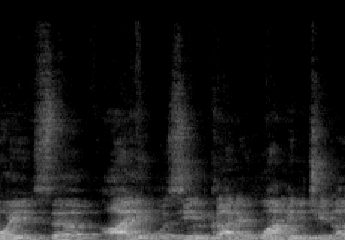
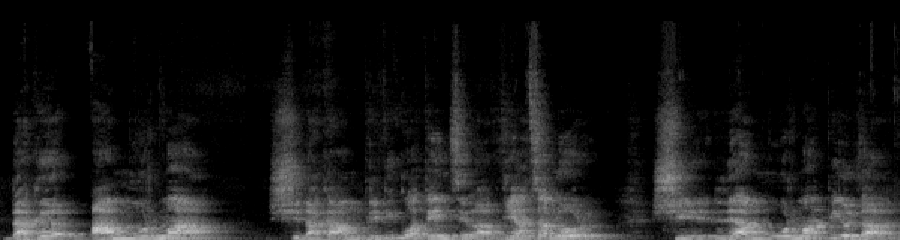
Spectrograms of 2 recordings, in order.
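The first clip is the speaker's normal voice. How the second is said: impassioned pulpit delivery, slowing on the last words; fervent preaching; 2 semitones higher, 4 dB louder than usual. Acted. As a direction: preach it, lifting the congregation. Preaching at full force.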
